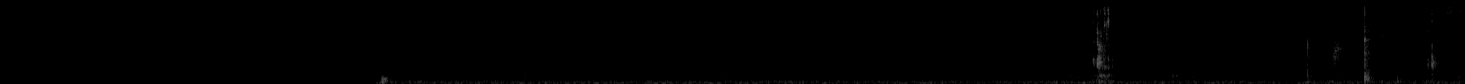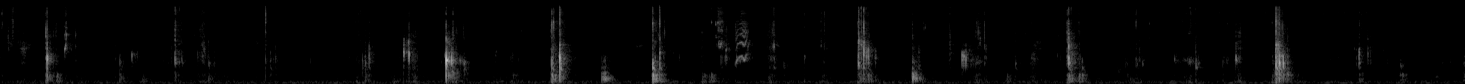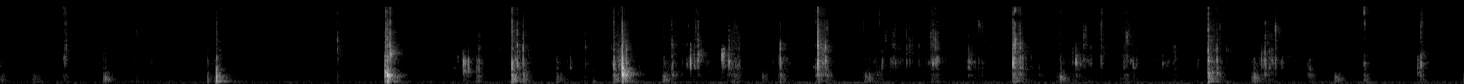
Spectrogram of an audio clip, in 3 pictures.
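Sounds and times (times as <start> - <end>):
slime clicking and popping: 33.1 - 42.2.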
